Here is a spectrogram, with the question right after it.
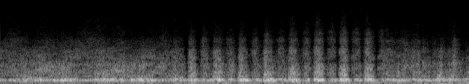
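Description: Both hands scratch and rub the fingertips over a soft, hollow black foam windscreen fitted on a large silver microphone head. A steady, muffled low rumble with a hum near 215 Hz runs throughout, and from about two seconds in it breaks into a quick rhythmic series of brushy scratching strokes, roughly four per second.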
